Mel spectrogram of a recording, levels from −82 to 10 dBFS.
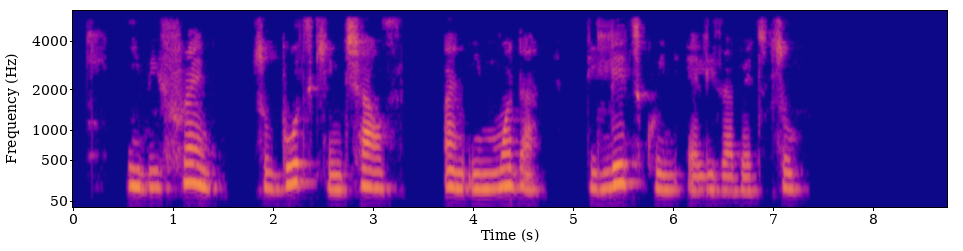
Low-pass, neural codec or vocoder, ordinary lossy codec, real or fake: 5.4 kHz; none; AAC, 48 kbps; real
